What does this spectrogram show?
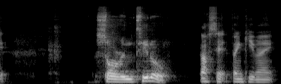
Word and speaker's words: Sorrentino: Sorrentino.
